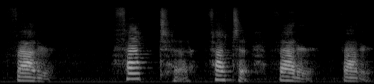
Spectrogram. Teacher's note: So this is a light sound. This is like a tap sound.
